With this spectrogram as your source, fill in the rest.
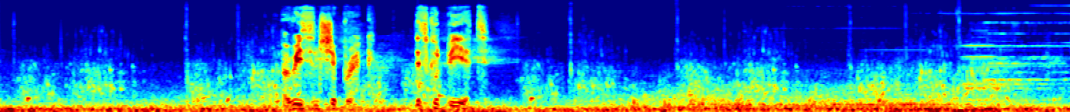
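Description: Water rumbles in a low, muffled underwater drone.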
